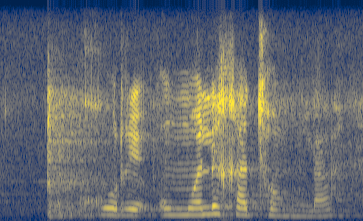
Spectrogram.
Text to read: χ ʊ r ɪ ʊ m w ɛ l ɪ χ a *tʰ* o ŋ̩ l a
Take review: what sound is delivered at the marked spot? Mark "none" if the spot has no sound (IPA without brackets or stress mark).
tʰ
